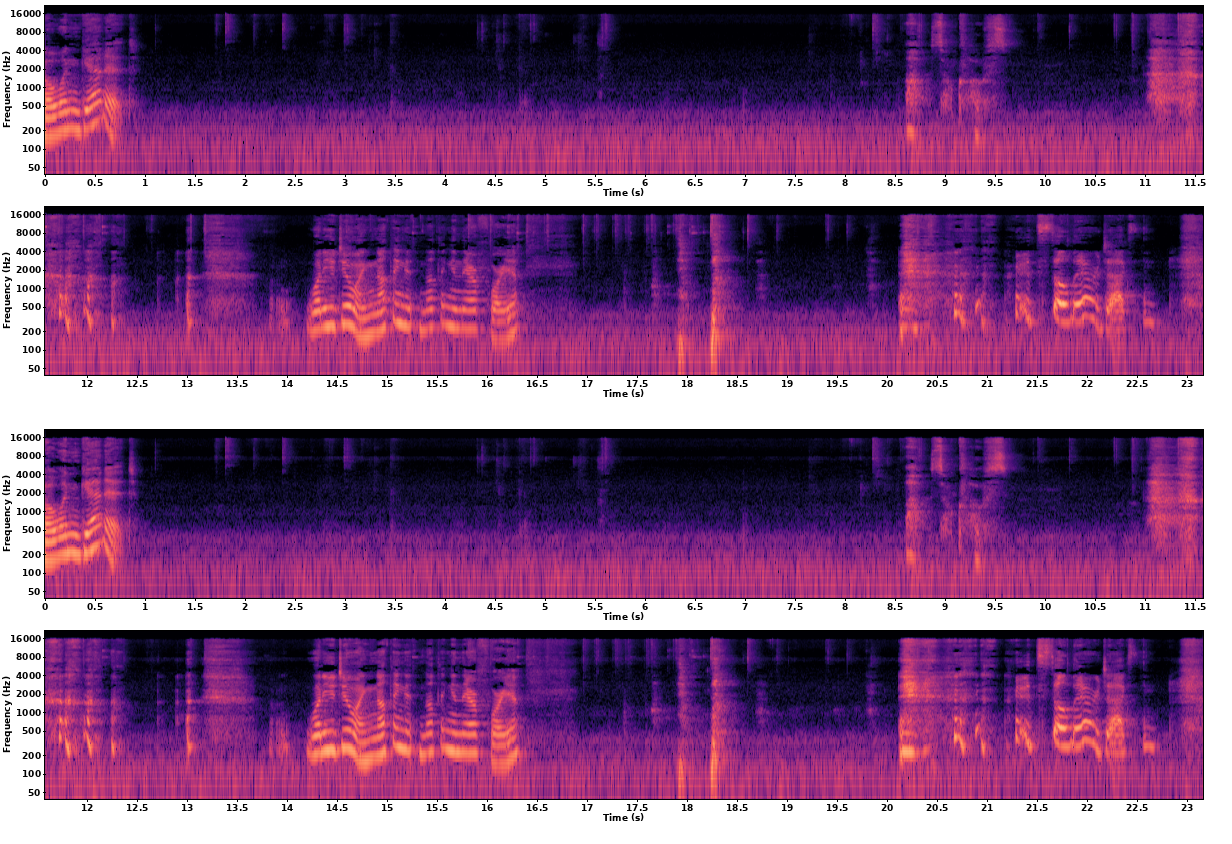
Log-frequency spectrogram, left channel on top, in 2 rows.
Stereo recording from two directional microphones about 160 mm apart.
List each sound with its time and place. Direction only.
0.0 s a woman's voice: 40° right (ahead or behind)
8.5 s whispering: 35° right (ahead or behind)
11.0 s gasp: 40° right (ahead or behind)
12.9 s a sound: 45° right (ahead or behind)
14.2 s a woman's voice: 45° right (ahead or behind)
20.1 s a woman's voice: 50° right (ahead or behind)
